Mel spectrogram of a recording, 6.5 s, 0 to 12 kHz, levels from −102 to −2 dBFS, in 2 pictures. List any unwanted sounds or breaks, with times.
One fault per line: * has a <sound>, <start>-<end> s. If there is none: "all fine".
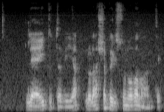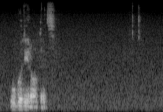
all fine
